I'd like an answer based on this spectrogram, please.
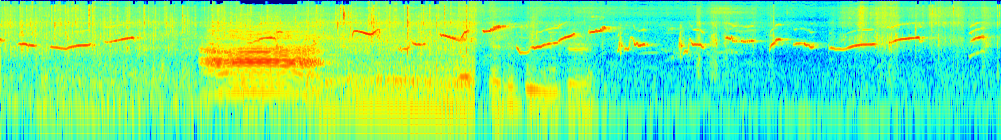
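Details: While tame cows are herded in the afternoon, a fat cow calls the female: one short bellowing moo, followed by a lower fading tail and busy chirping of birds.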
